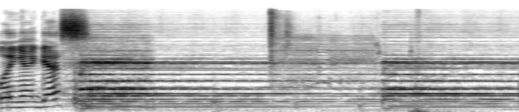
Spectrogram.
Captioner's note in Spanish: Reloj tañendo más fuerte, puerta cruje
